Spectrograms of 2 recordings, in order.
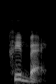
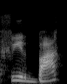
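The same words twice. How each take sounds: First: The vowel is said as a small A. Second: The vowel is said as a big A. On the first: The speaker calls it right. "It's a small A" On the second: The speaker calls it wrong. "It's not feedback. It's not a big A"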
